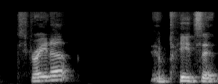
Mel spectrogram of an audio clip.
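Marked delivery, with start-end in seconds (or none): 0.1-0.7 acted, sort of dry, sarcastic tone. Retelling asking who was traded for him: retelling a sarcastic question. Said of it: "I sort of sarcastically said".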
